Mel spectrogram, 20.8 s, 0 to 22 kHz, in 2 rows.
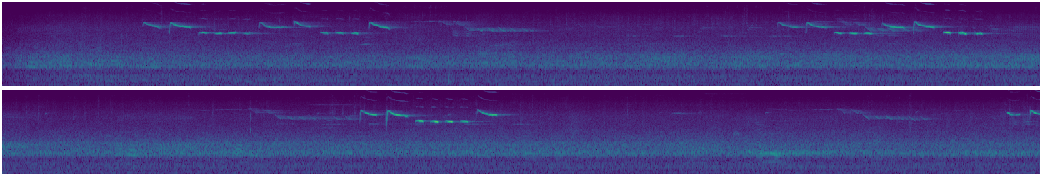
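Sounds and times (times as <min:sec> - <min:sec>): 
faint background noise: 0:00.0 - 0:20.7
Eurasian blue tit Cyanistes caeruleus calling: 0:01.4 - 0:04.0, 0:07.8 - 0:09.9, 0:14.0 - 0:15.4, 0:20.4 - 0:20.7.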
